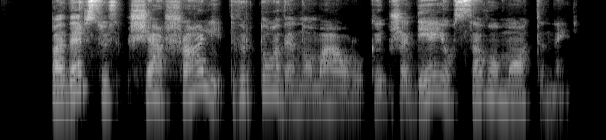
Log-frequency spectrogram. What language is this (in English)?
Lithuanian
